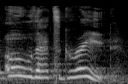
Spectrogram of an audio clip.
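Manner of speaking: high, slow, drawn-out approval; delighted mentor. Retold or imitated. Mentor's supportive reply retold.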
